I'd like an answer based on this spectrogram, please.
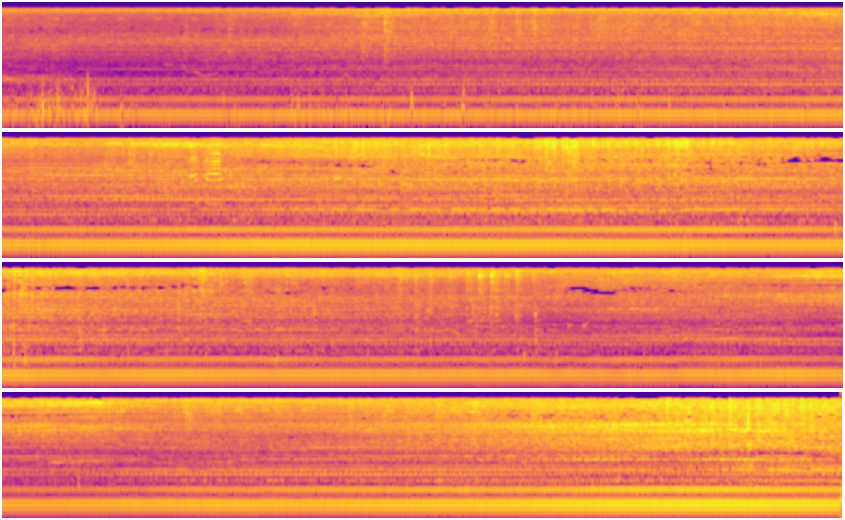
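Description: John Deere compact tractor's diesel engine running at a steady speed while it pulls a roller crimper, with a strong even hum. It grows louder as the tractor draws close near the end.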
